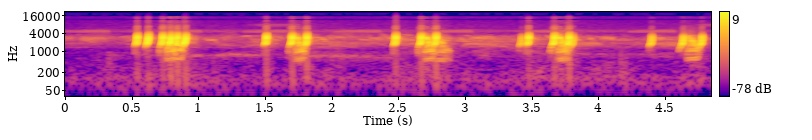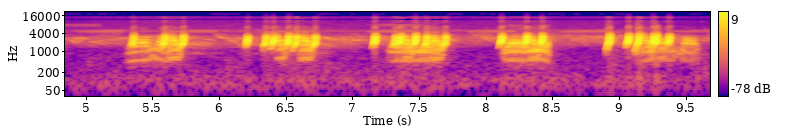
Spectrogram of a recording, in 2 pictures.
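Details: Night call of a quail: short, emphatic notes in pairs and triplets repeated about once a second, the later groups louder and harsher with a rasping edge.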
